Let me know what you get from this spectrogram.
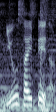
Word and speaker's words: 新北: 新しい北と書いてニュータイペイ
